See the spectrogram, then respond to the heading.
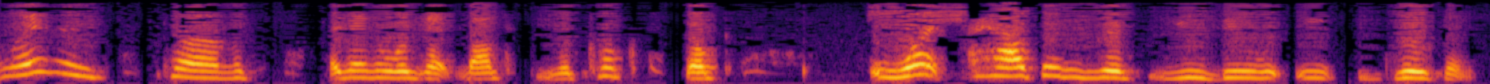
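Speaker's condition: Cerebral palsy; chronic physical disability

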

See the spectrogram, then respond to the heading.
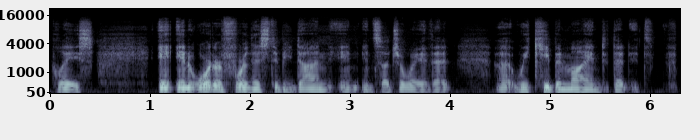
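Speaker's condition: No condition

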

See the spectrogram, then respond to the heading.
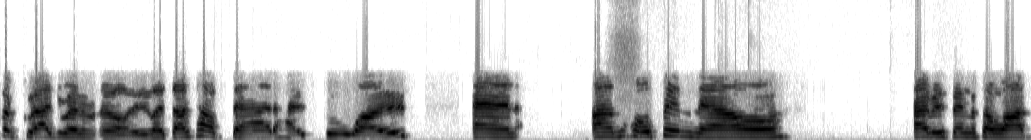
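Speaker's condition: Hearing loss, speech impediment, mild; speaks better than in childhood

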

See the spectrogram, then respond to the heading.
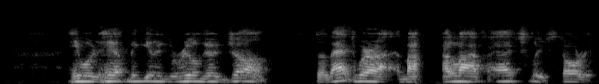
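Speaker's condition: Mosaic Down syndrome; age 56

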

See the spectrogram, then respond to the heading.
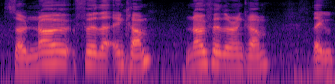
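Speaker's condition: Cerebral palsy; morphine not allowed after it

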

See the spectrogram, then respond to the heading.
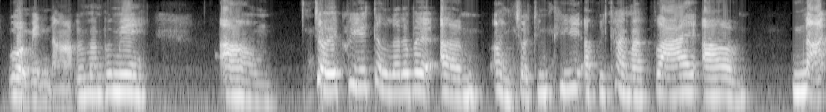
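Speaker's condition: Deaf or hard of hearing

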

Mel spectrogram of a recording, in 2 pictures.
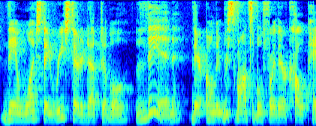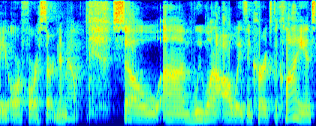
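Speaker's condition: No condition

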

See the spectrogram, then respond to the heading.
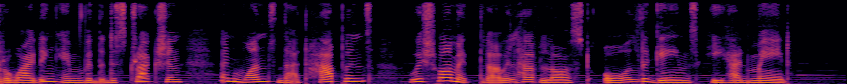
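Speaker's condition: No condition

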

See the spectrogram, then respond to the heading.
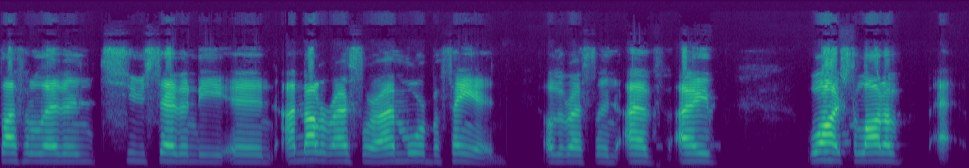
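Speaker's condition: Stuttering; stuttering problem; worse when nervous; repeated words, prolonged sounds

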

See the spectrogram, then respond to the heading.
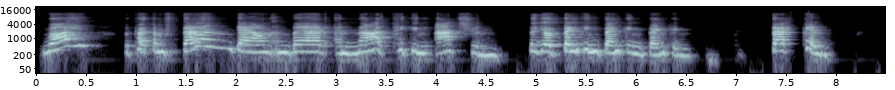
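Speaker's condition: Deafness, sensorineural hearing loss; congenital profound sensorineural, damaged nerves, found 9 months, behind-ear aid at 10, adult cochlear implant; raised oral, about 10 years speech therapy, mainstreamed in public school

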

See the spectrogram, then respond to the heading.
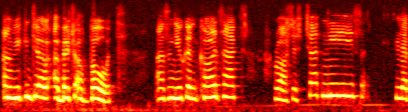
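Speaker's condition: Down syndrome

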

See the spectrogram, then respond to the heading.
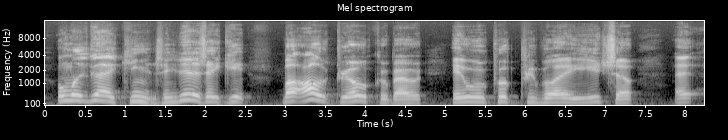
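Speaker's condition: Cerebral palsy

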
